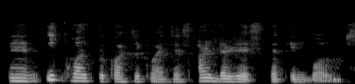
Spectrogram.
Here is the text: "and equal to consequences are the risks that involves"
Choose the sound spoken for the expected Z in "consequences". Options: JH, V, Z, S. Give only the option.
S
